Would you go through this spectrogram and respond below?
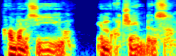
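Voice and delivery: lightly voiced, low judge; quiet, lightly played courtroom summons. Judge summoning a lawyer to chambers, lightly voiced and quiet. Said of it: "he's like".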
